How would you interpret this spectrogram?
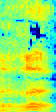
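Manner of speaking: ר said as a throaty guttural gh from the back of the throat; Yemenite soft gimel. Shown as a demonstration. Lecturer showing how Yemenites say soft gimel, guttural gh. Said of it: "ג' הלא דגושה זה".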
